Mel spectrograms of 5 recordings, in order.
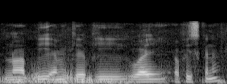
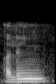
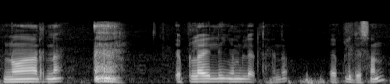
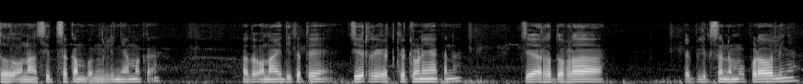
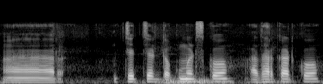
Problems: none marked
